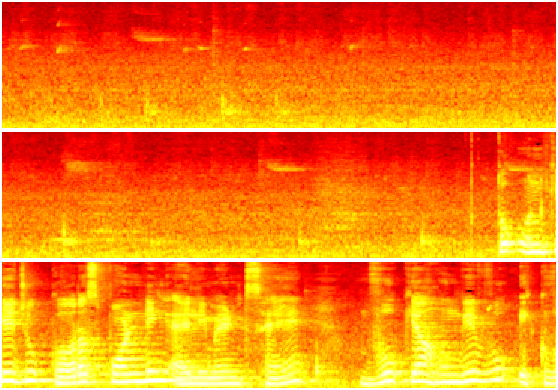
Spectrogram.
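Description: A marker squeaks on a whiteboard in short strokes.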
